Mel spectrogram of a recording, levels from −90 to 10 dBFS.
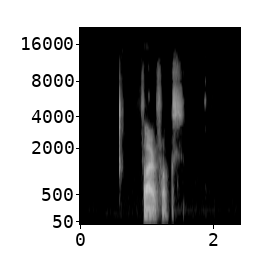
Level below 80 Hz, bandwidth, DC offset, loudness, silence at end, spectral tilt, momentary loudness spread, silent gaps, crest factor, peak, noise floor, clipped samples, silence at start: -76 dBFS; 13 kHz; under 0.1%; -25 LUFS; 0.85 s; -3 dB/octave; 16 LU; none; 26 dB; -2 dBFS; -85 dBFS; under 0.1%; 0.6 s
